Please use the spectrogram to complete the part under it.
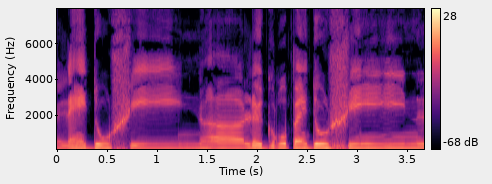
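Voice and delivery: a languid imitation of Marguerite Duras; relaxed Duras voice. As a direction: drift through the words lazily. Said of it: "elle parlait comme ça, très relax".

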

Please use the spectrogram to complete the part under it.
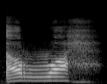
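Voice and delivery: الرح with a long audible ح from mid-throat; held throat friction closing الرح; firmly placed ح. Shown as a demonstration. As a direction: press out the breathy ح at the end of الرح. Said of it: "ولازم أمكن لمخرج الحرف".

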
